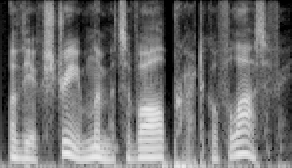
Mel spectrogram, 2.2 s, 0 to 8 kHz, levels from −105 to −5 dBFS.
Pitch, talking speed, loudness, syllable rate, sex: 115 Hz, 220 wpm, -19 LUFS, 7.8 syllables/s, male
